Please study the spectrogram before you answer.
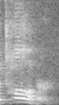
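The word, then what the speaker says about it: Taliaferro: The Toiver, it doesn't look like it should be pronounced that way, but it is.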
